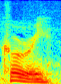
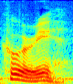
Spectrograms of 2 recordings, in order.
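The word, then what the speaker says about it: Kure: Landed comfortably in Kuri.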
